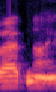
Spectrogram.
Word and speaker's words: Adonai: now that I'm finished was I pronouncing Adonai correctly or is there another pronunciation that's fine yep okay thanks I don't I that's right it came go ahead Kate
